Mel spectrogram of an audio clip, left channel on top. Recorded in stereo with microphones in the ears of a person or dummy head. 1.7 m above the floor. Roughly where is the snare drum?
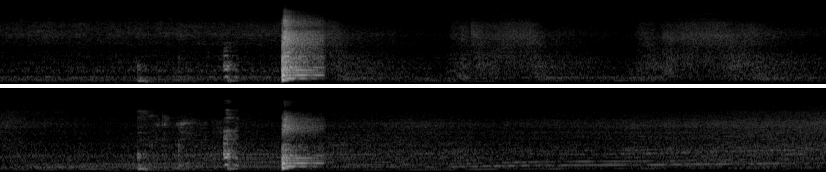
Left.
